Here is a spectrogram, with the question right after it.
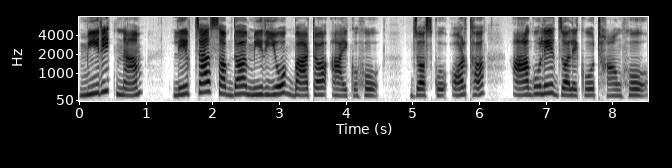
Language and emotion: Nepali, neutral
